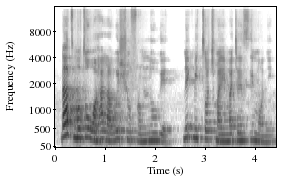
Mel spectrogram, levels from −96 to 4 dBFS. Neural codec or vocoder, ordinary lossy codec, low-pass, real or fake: codec, 44.1 kHz, 7.8 kbps, DAC; none; 14.4 kHz; fake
